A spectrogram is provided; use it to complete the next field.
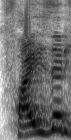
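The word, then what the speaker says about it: Pfizer: फाइजर जो company है, देखिए इसका नाम आप लोग देखिएगा, प्रोनाउंसिएशन देखिएगा, पी स्टार्टिंग में लिखा हुआ है, फिर लिखा हुआ है फाइजर।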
